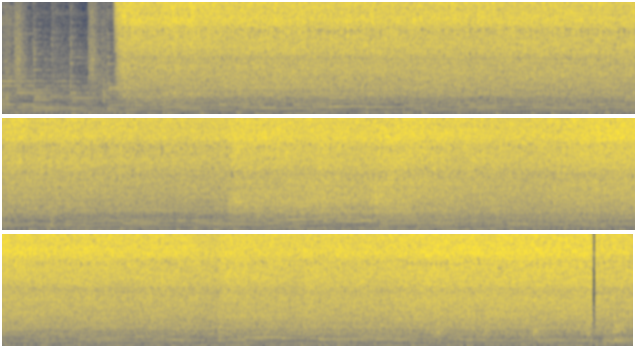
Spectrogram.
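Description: Lamb barbacoa burgers, a little wet, sizzle steadily in a pan heated to medium. A loud, continuous hiss runs close by for the whole stretch after a brief quieter start, with occasional shifts as the patties settle.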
